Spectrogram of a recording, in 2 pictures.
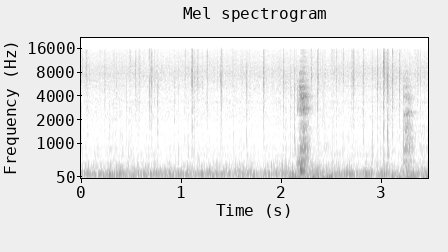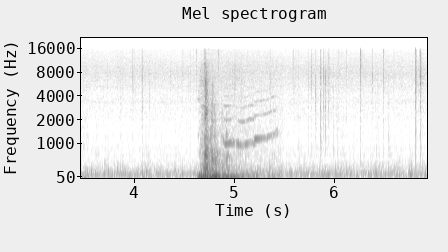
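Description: Sparse cartoon sound effects: two faint short taps, then a low thump about five seconds in followed by a short rising, wavering whistle.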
